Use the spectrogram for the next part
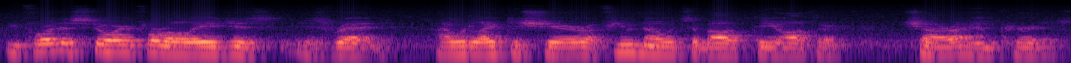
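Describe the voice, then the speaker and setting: A man reading aloud formally at a church service with measured, deliberate phrasing. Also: mid-range voice, steady tone, dark tone. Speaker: worship service reader. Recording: dull, roomy, distant, noisy church recording.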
